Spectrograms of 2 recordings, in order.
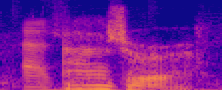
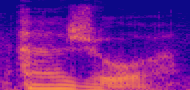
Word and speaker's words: Azure: Azure in American English versus Azure in British English.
